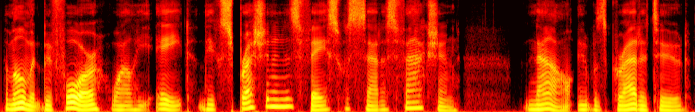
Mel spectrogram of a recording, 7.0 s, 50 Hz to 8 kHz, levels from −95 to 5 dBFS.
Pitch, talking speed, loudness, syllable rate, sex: 125 Hz, 145 wpm, -18 LUFS, 4.9 syllables/s, male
